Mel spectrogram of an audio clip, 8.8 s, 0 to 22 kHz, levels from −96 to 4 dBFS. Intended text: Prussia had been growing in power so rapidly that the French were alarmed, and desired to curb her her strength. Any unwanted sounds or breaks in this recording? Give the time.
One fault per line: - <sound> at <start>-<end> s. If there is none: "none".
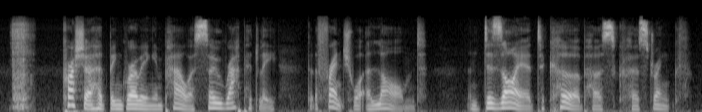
- sniff at 0.1-0.5 s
